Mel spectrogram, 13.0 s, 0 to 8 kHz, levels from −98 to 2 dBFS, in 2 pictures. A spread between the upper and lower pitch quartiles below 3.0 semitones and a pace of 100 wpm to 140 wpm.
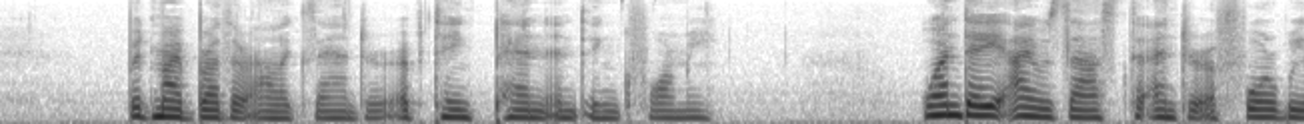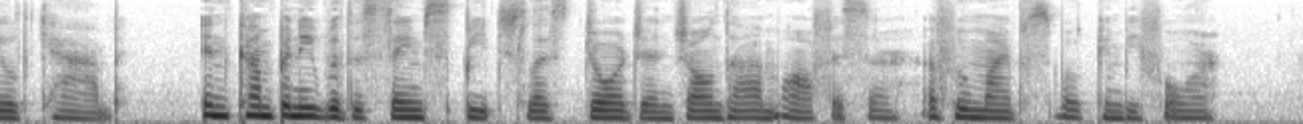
No: narrow, 2.4 semitones; average, 165 wpm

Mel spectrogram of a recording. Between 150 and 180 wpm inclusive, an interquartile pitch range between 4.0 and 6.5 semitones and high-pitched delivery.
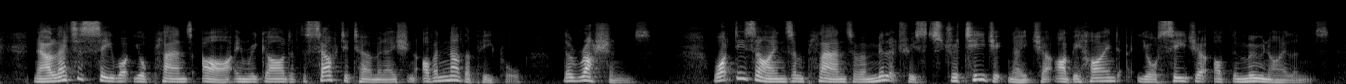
No: average, 160 wpm; average, 4.9 semitones; low, 130 Hz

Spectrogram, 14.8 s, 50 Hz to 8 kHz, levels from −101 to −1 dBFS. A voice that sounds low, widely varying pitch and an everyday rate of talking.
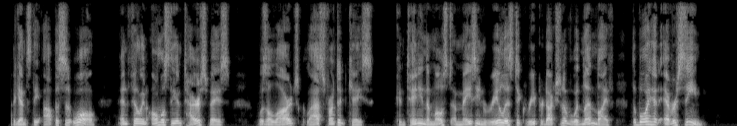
No: low, 105 Hz; wide, 7.7 semitones; slow, 120 wpm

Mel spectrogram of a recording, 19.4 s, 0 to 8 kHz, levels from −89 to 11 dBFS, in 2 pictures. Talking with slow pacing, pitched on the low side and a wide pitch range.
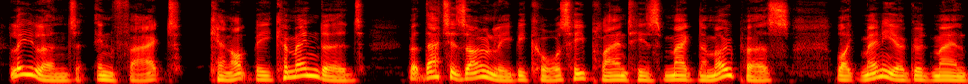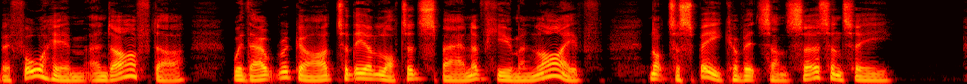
Yes: slow, 125 wpm; low, 100 Hz; wide, 6.8 semitones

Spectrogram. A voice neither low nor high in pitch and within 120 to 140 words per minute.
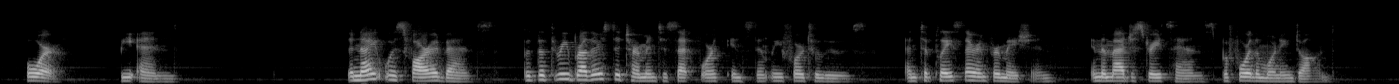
Yes: medium, 160 Hz; slow, 135 wpm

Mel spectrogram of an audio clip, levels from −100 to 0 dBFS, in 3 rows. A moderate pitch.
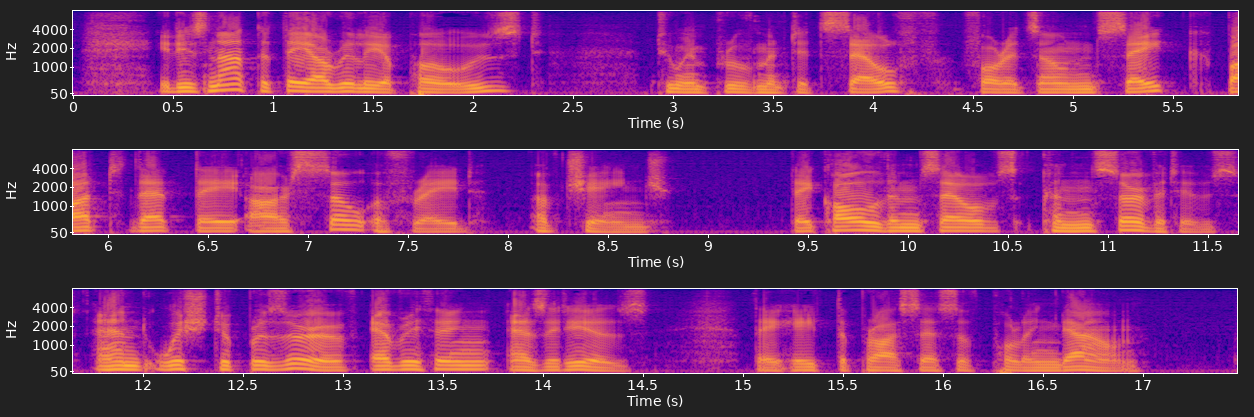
No: low, 115 Hz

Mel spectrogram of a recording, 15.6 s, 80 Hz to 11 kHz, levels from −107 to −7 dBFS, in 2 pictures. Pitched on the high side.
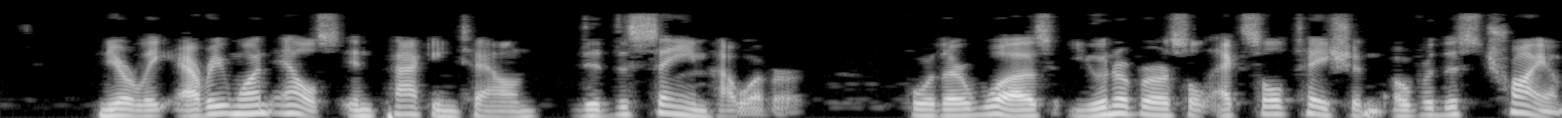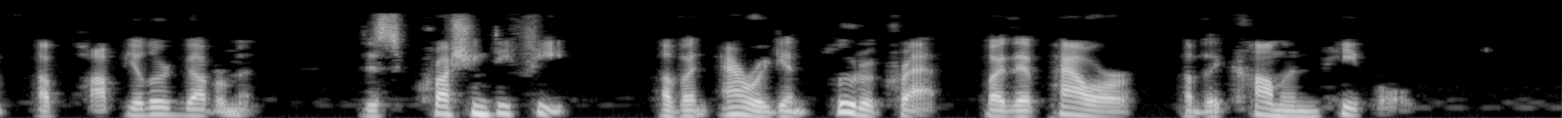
No: low, 135 Hz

